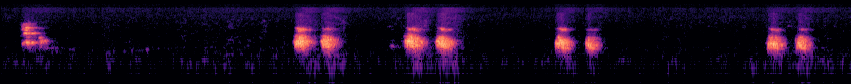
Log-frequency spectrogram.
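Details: Cavalier King Charles Spaniel puppies, part of a litter of six Blenheim pups, barking in their puppy pen: a lone bark, then sharp double barks in pairs every one to two seconds, otherwise quiet.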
